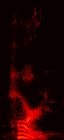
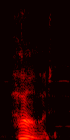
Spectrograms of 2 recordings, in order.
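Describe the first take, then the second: First: The word has an audible R sound. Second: The word has no audible R sound. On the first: "Americans might pronounce it hard with an R sound" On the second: "in R P we don't"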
